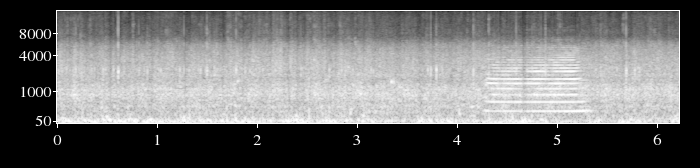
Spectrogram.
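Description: Steady running noise of an Indian Railways train heard from on board, with a single steady horn blast of about a second near the end.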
